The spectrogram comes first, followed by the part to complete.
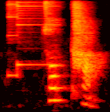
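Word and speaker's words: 좋다: Contohnya pada kata chota. Konsonan hiet berada di bacim positions dan konsonan diget itu berada di initial positions. Maka konsonan diget ini berubah menjadi tiet dan kita melafalkannya menjadi chota.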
